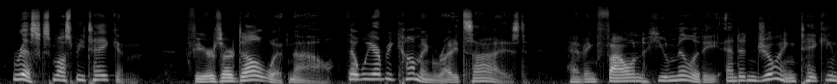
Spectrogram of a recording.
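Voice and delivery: hushed devotional reading; soft meditative reading. Acted. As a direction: read it gently like an opening meditation. Soft opening reading before announcements.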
